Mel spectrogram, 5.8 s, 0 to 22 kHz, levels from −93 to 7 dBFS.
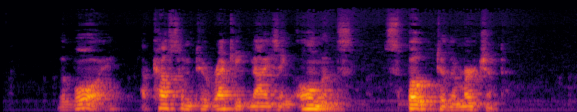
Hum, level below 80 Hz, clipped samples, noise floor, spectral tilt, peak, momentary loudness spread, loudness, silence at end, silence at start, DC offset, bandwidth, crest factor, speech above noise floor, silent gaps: none; -58 dBFS; under 0.1%; -72 dBFS; -7.5 dB/octave; -2 dBFS; 21 LU; -21 LUFS; 0.8 s; 0.6 s; under 0.1%; 13.5 kHz; 20 dB; 51 dB; none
